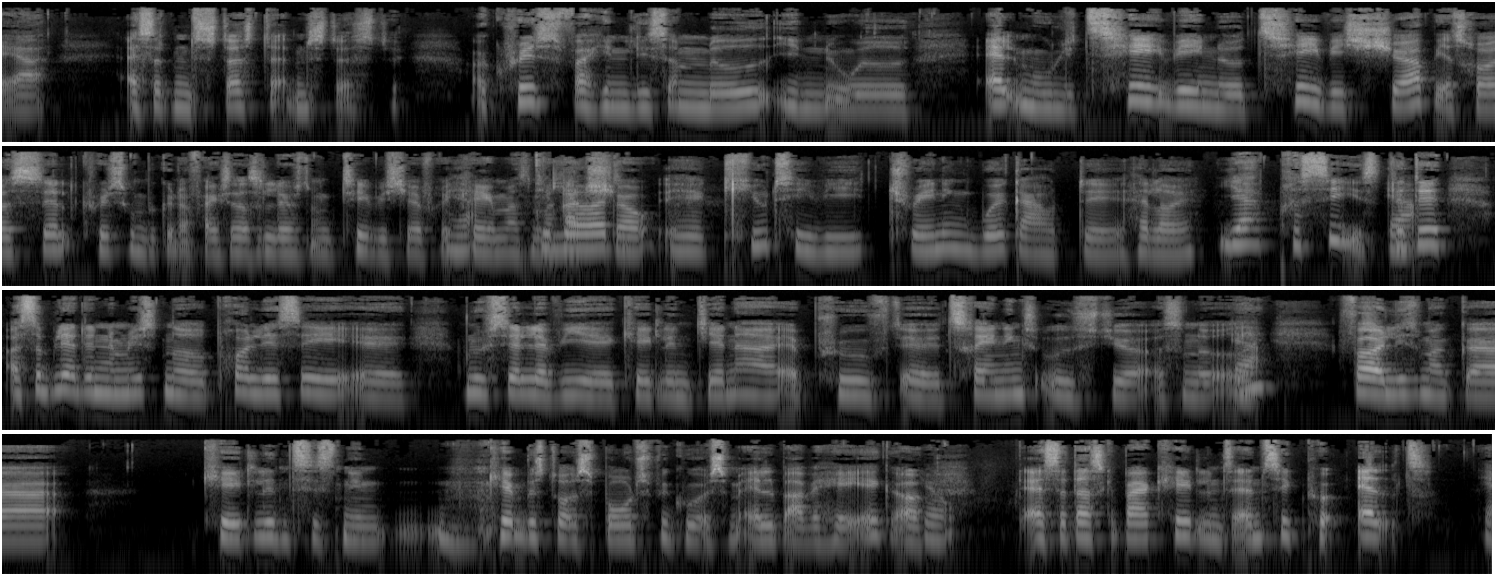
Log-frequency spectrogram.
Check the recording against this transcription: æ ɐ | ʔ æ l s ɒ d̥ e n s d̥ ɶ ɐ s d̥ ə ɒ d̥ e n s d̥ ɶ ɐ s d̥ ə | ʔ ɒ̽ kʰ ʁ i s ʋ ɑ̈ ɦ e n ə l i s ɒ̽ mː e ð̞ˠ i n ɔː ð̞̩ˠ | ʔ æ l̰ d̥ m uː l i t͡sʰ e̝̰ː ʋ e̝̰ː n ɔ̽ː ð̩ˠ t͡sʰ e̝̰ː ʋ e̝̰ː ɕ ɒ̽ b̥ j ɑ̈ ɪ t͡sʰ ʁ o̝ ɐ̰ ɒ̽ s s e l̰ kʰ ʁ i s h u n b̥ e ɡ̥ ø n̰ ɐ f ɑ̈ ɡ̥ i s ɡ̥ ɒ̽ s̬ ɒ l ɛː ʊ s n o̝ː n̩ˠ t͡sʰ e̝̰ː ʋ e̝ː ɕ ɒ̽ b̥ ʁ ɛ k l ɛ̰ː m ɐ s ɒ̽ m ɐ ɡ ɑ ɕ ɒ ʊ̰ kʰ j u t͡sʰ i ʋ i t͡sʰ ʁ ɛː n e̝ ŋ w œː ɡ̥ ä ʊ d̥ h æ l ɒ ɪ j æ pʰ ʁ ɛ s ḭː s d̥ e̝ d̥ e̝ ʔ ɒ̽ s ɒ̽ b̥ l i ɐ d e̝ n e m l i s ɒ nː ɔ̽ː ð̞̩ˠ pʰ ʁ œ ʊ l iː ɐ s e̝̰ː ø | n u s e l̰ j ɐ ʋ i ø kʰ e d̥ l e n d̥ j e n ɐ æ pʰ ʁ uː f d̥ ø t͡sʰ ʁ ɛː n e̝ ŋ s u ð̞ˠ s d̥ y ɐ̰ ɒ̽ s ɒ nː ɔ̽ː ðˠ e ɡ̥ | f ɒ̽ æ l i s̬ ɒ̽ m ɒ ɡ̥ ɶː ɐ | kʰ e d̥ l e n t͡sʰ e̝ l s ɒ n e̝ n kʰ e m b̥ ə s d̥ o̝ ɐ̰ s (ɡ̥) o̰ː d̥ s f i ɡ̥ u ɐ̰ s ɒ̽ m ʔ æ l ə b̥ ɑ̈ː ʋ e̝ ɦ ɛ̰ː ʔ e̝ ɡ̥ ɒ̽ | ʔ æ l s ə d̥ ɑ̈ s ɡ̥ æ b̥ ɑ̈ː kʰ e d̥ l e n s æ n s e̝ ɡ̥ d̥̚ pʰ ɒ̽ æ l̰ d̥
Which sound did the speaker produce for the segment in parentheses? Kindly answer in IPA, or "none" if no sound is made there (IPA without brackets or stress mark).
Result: b̥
